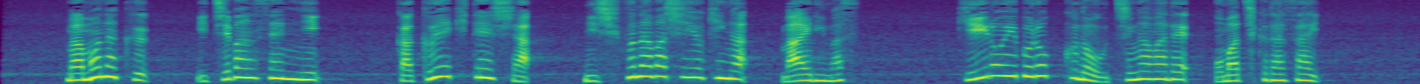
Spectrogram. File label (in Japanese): 接近放送, 各駅停車 西船橋行, 女声; 1番線 西船橋・東葉勝田台・津田沼方面; 葛西で、快速 東葉勝田台行きの通過待ちを致します。; 1番線の鳴動は、遅めです。鳴動中に入線してきます。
